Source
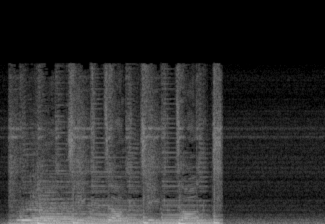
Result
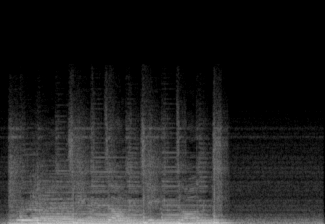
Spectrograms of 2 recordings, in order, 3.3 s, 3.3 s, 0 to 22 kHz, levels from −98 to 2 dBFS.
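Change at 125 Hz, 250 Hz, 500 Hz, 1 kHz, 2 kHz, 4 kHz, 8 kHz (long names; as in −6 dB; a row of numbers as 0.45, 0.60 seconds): +5.5, +5.0, +3.0, +2.0, +1.5, −0.5, −8.0 decibels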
